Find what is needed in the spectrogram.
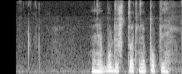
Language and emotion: Russian, angry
